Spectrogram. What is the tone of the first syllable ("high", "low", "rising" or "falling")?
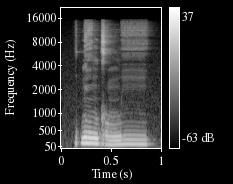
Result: high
